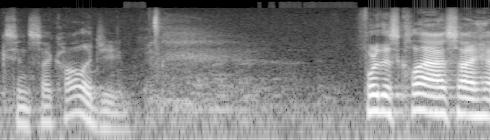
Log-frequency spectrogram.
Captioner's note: audience laughter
